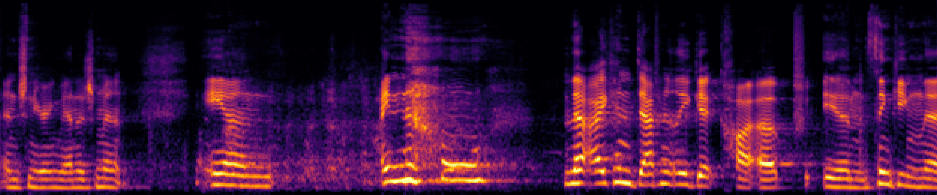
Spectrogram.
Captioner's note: laughter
